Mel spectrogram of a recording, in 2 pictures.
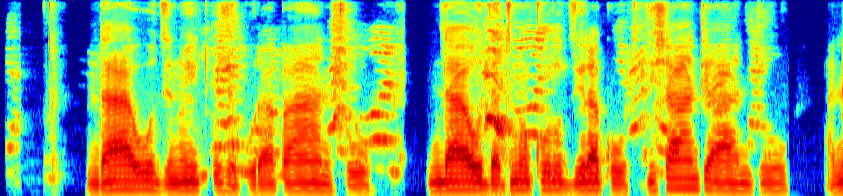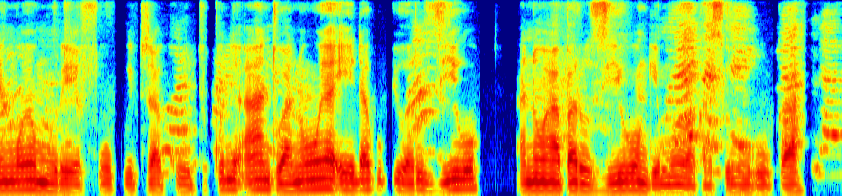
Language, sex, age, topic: Ndau, female, 25-35, health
